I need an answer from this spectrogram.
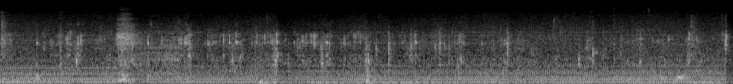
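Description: Close-miked eating sounds: wet chewing, lip-smacking and small mouth clicks from people eating roast chicken and noodles, irregular and frequent, over a steady low hum.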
